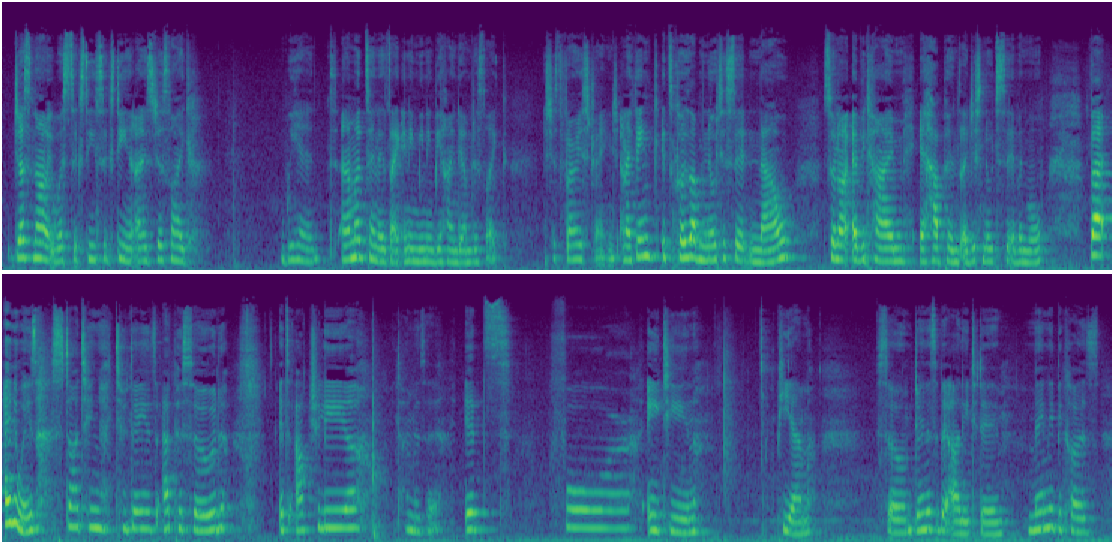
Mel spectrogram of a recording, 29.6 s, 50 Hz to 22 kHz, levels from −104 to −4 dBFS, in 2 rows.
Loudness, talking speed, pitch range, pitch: -33 LUFS, 150 wpm, 185-245 Hz, 215 Hz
